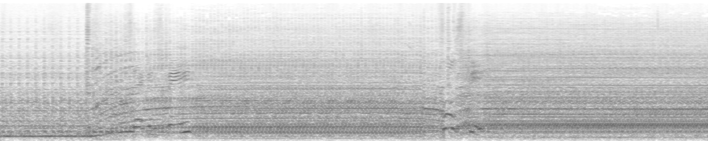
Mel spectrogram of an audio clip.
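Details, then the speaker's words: Homemade solar-powered boat's electric drive motor, after re-securing loose magnets and reducing vibration, runs with a steady even hum and clean mid-pitched whine, no rattle; much better than before, notably quiet in reverse. "well that sounds a lot better than [Music] before oh it's so quiet in [Music] Reverse"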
